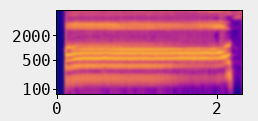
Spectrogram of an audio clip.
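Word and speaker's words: ق: উচ্চারণ করব ফা ফা কফ জিহ্বার গোড়া তার বরাবর উপরের তালের সঙ্গে লাগাইয়া কফ হরফ উচ্চারণ করব তিন আলিফ টেনে উচ্চারণ করব কফ কাফ কাফ লাম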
